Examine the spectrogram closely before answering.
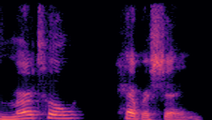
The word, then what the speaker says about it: Myrtle Habersham: volunteer, and she is Myrtle Habersham. Am I pronouncing that correct, Myrtle? That is correct.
